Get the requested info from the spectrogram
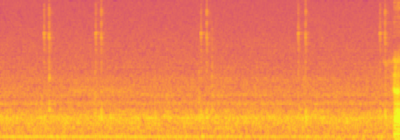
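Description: Faint computer mouse clicks, a handful spaced about a second apart, over a low steady hum and room tone.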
